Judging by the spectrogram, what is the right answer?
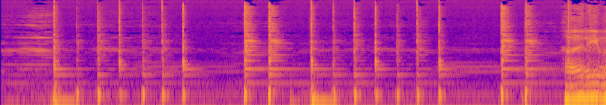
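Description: Indian devotional music intro: a steady drone under a run of sharp plucked-string and drum strokes. Near the end a male voice starts singing.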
